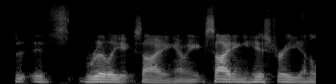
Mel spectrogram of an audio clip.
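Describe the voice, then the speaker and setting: Here a man talks at a moderate pace in a Southern US accent. The recording is very clean, with a silent background. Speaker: physician and podcast host. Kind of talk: casual interview.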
